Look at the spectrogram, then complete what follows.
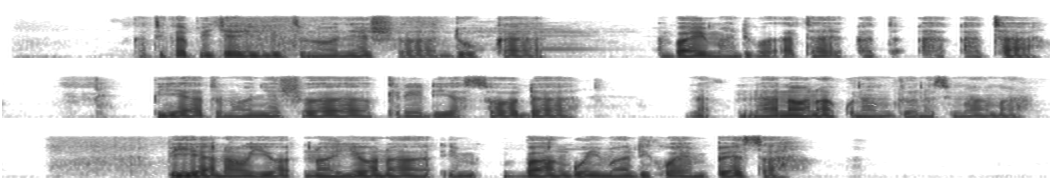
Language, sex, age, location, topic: Swahili, male, 25-35, Nakuru, finance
